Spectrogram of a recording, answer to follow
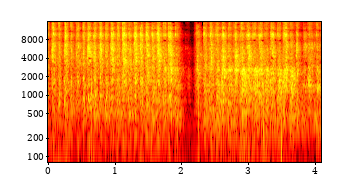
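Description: A hand file scraping the end of a white uPVC pipe fitting, a fast rasp in two runs with a short break about two seconds in.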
